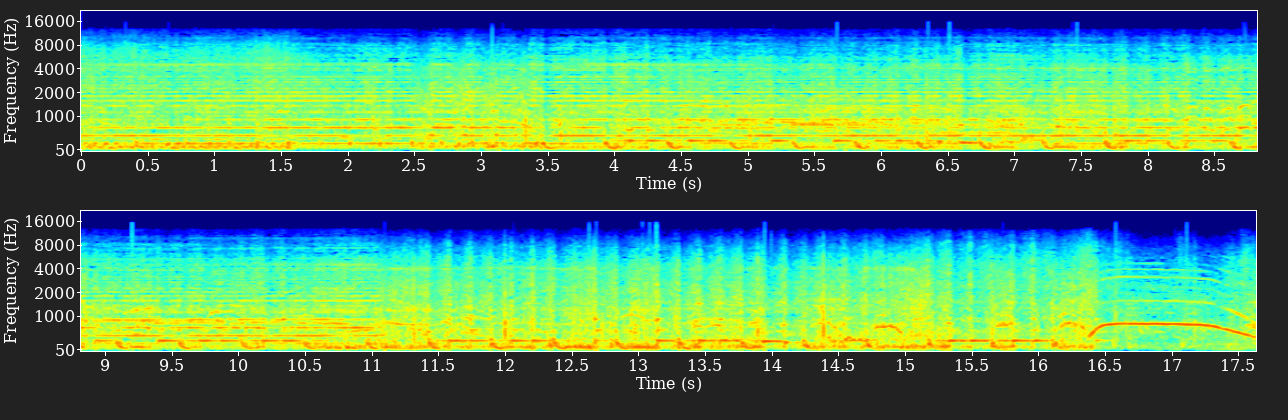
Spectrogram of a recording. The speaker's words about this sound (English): Music playing, crowds jumping, fireworks exploding overhead.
